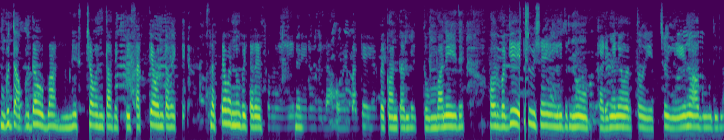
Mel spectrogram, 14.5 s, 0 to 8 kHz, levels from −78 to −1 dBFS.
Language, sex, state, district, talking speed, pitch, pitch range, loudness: Kannada, female, Karnataka, Bellary, 115 wpm, 195 Hz, 185-210 Hz, -16 LUFS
